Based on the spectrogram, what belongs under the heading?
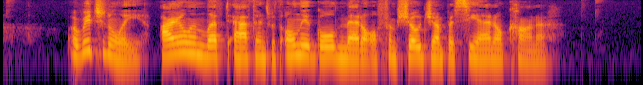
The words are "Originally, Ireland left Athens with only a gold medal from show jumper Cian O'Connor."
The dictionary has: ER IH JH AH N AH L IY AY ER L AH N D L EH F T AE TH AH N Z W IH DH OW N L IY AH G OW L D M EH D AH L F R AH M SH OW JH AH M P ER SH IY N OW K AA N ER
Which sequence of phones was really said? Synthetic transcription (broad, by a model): ER IH JH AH N L IY AY ER L AH N D L EH F T AE TH AH N Z W IH DH OW N L IY AH G OW L D M EH D L F R AH M SH OW JH AH M P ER S IY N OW K AA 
